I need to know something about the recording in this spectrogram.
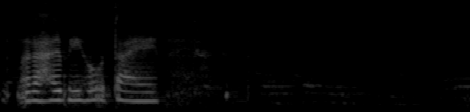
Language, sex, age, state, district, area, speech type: Hindi, female, 30-45, Uttar Pradesh, Chandauli, urban, spontaneous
